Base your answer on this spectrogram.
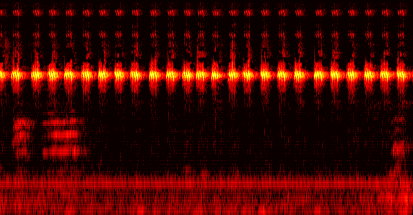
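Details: Steady cricket chirps, played to drive rats away, ring out high and bright at roughly four pulses each second without a break, with a faint low hum underneath.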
